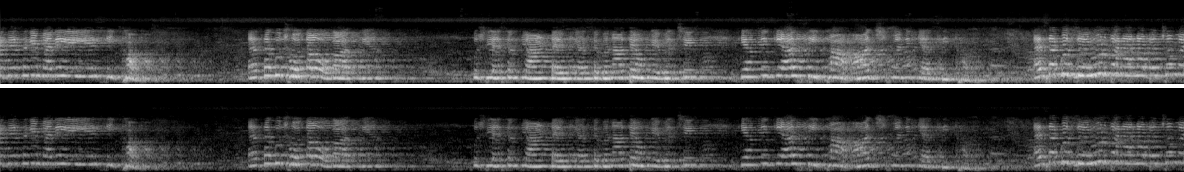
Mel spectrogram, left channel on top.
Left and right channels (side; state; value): right; quieter; 9.1 dB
